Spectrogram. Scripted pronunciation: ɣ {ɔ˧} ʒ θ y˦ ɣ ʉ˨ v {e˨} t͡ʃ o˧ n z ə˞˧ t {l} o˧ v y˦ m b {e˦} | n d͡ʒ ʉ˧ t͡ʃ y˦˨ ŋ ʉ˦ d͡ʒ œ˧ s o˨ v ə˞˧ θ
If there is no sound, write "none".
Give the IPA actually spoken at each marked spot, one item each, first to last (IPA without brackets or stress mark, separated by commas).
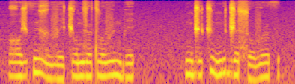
ɔ˧, e˨, l, e˧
